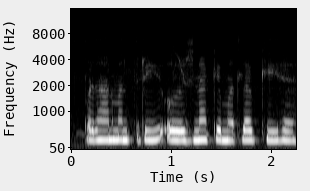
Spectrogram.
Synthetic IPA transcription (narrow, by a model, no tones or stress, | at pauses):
pɾɐd̪ʱaːnmə̃nt̪ɾiojoːd͡ʒnakemɐt̪ləb̚kiɦɛː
